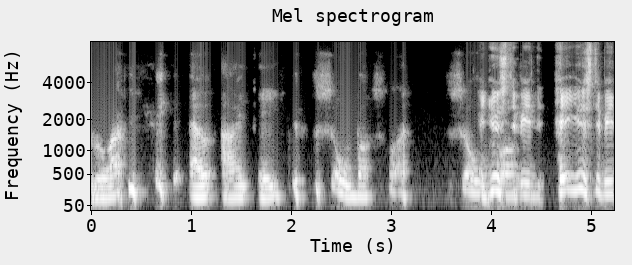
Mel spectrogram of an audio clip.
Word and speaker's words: Szoboszlai: And someone put up, it was great, he said, so boss lie. Yeah. If you know, so boss lie. Yeah, so boss lie. He said lie. L-I-A. So boss lie.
